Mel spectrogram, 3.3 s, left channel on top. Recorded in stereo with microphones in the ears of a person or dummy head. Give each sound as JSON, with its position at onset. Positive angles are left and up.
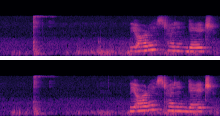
{"t": 0.5, "sound": "a dropped coin", "side_deg": 50, "distance_m": 1.3}
{"t": 1.9, "sound": "a woman speaking", "side_deg": -30, "distance_m": 0.8}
